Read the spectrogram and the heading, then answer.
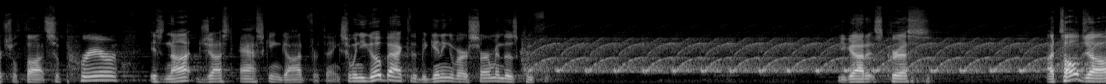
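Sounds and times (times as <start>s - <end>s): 
speech: 0.0s - 5.7s, 8.4s - 9.4s, 10.4s - 11.0s
alarm going off inside a church: 5.3s - 11.0s.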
